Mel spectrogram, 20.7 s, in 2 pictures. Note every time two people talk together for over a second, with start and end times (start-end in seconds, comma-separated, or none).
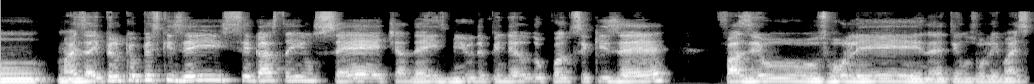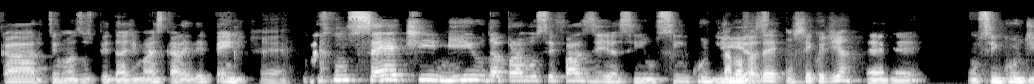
none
